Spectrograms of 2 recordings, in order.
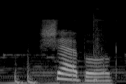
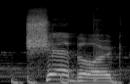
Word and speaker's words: Cherbourg: Pronounce. Cherbourg. Cherbourg.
